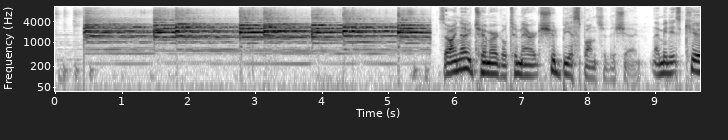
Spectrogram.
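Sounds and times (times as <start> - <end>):
church bells ringing: 0.4 - 5.7
speech: 5.8 - 9.6.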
